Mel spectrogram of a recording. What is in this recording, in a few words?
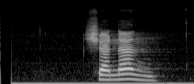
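"zancudo", Poqomam, female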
